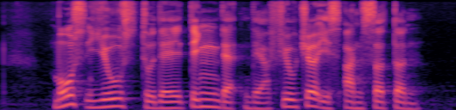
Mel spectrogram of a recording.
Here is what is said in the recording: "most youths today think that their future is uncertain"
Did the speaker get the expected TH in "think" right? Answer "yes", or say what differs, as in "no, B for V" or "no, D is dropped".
no, T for TH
